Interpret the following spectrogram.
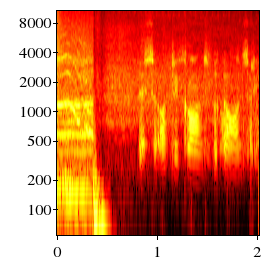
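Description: An electronic dance remix ends: the kick-drum beat and synths cut off about half a second in. A short, quieter vocal phrase follows.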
